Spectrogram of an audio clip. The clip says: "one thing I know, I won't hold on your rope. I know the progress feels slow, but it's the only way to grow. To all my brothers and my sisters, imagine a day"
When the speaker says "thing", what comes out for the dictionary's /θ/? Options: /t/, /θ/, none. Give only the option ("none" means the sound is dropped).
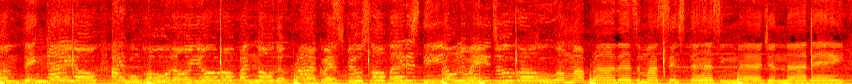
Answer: /θ/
